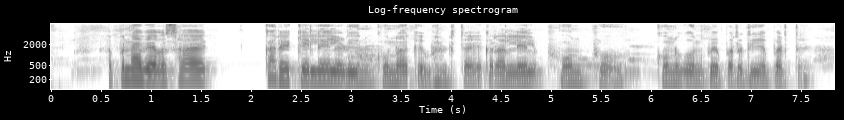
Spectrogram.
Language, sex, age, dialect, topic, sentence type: Maithili, male, 25-30, Angika, banking, question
